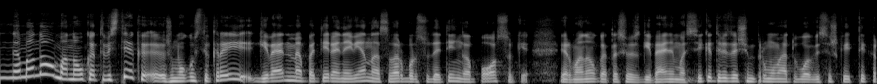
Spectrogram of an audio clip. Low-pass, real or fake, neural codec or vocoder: 14.4 kHz; fake; autoencoder, 48 kHz, 128 numbers a frame, DAC-VAE, trained on Japanese speech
